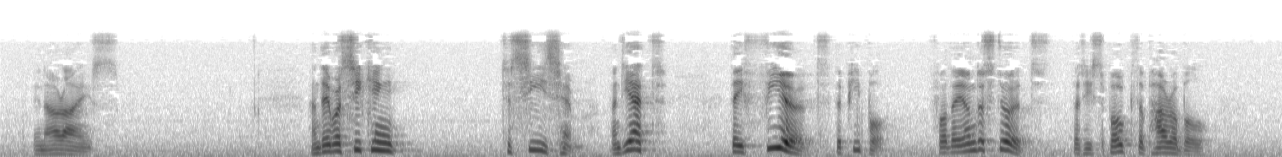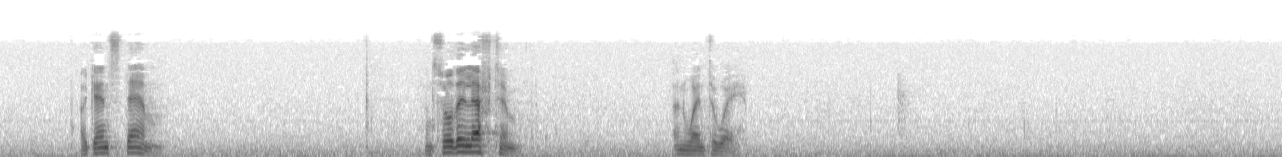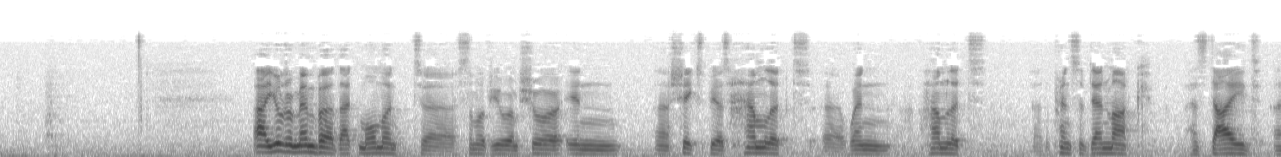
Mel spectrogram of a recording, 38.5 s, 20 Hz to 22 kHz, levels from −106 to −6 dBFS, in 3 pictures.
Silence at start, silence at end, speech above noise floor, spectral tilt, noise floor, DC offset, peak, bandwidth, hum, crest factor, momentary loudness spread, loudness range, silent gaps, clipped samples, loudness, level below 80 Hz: 0.35 s; 0 s; 27 dB; -6 dB/octave; -66 dBFS; under 0.1%; -12 dBFS; 9.6 kHz; none; 30 dB; 22 LU; 14 LU; none; under 0.1%; -40 LUFS; -68 dBFS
